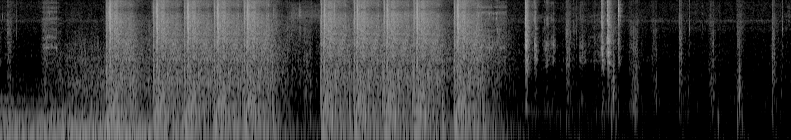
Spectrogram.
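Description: Dense bursts of gunfire crackle through a Halo: Combat Evolved firefight on Legendary, with rapid loud volleys in the first five seconds giving way to sparser, scattered single shots and impacts.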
